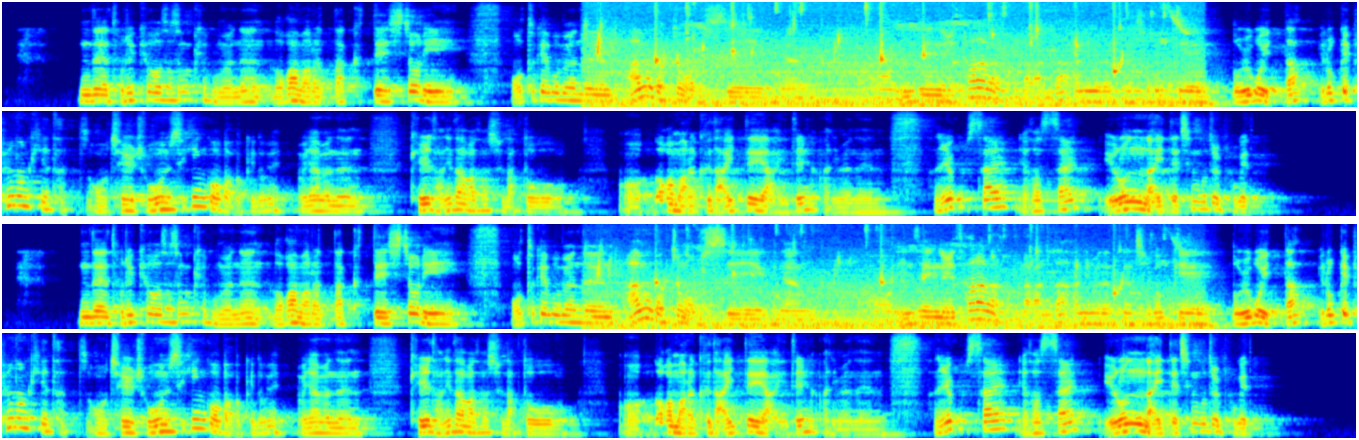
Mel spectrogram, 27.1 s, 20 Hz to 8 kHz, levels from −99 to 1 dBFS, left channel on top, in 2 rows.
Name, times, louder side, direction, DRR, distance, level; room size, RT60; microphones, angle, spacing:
voice 1, 0.8-3.5 3.7-8.2 8.6-17.2 17.6-19.2 19.7-26.0, right 1 dB, 45° right, 6 dB, 2.9 m, -26 dB
sound 1, 5.8-12.0, left 2 dB, 50° left, 2.3 m, -28 dB
25.0 x 21.5 x 5.9 m, 0.66 s
head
